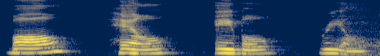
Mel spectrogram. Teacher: For the dark L, put the tip of your tongue behind the top front teeth.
